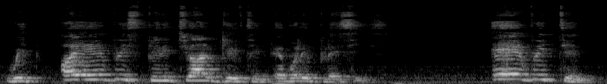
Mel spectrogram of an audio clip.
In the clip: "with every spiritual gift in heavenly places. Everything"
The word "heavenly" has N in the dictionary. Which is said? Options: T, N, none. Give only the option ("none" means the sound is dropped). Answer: none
